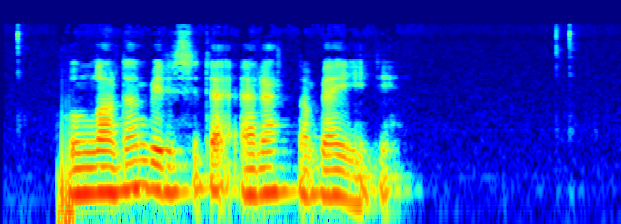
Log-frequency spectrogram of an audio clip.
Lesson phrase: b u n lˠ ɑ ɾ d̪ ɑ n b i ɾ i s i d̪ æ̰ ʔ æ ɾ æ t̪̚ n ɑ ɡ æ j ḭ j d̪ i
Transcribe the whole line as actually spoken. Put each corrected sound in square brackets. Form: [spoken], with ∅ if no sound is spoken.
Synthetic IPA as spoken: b u n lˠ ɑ ɾ d̪ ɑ n b i ɾ i s i d̪ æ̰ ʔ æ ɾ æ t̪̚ n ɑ [b] æ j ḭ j d̪ i

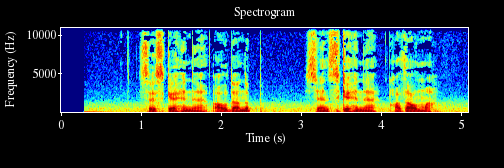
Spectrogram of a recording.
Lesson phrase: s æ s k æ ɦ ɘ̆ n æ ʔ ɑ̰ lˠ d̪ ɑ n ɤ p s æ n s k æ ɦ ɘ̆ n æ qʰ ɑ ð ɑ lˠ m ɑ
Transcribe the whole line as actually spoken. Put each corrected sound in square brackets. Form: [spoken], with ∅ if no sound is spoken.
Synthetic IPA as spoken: s æ s k æ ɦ ɘ̆ n æ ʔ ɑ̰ lˠ d̪ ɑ n ɤ p s æ n s k æ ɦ ɘ̆ n æ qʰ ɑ ð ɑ lˠ m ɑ

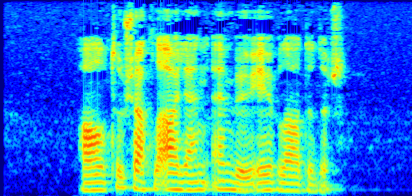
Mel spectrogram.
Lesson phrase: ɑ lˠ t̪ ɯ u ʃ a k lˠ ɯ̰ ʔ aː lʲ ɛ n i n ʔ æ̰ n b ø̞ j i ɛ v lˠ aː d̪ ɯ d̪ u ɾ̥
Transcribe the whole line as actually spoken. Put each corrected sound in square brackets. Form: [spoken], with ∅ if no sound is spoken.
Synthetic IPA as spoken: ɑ lˠ [t̪ʰ] ɯ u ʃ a k lˠ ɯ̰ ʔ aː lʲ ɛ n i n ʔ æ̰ n b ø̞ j [y] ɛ v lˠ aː d̪ ɯ d̪ [ɯ] ɾ̥

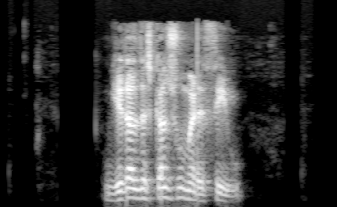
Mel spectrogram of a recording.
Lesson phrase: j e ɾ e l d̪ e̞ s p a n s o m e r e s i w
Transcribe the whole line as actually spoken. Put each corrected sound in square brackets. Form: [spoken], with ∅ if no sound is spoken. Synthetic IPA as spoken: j e ɾ [a] l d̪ e̞ s [k] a n s [u] m e [ɾ] e [θ] i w

